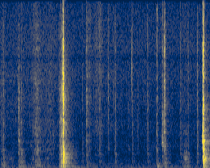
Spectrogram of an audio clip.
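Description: A few small plastic clicks and taps as a toy playset part is handled and pressed onto its tab, the sharpest click about half a second in.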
